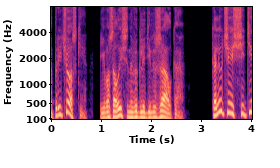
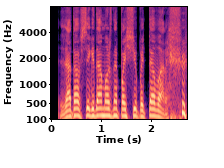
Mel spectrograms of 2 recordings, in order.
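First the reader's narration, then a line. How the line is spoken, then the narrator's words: Nasty laughter. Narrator (Russian): Засмеялся собеседник мерзким смехом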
